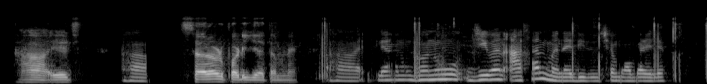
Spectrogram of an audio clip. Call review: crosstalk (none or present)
none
